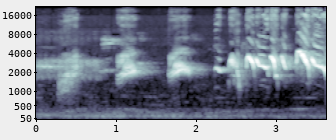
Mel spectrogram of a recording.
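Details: Hwamei in morning voice-training fighting song: a few harsh, buzzy notes at a spaced, uneven pace, then a quickening run of sharp, bright whistled slurs.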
